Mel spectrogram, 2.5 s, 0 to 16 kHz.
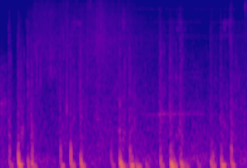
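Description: Horse hooves clip-clop at a steady trotting rhythm in Red Dead Redemption 2, paired hoof strikes landing close and clear with no voices over them.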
